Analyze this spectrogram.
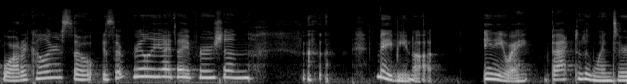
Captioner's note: chuckles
